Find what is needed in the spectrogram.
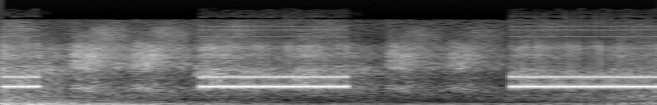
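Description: Telephone ringing: a steady electronic two-tone ring about a second long, repeating with about a second's gap, over a low rumble.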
